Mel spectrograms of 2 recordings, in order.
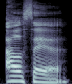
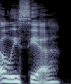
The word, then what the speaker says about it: Alicea: Like Alicea or like Alicia. Alicia.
